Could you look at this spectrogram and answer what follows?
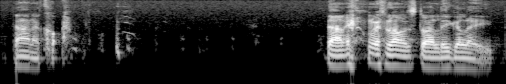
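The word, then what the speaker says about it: Dana: it's spelled d-a-n-a um i think her parents kind of misspelled it but the pronunciation is donna donna darling with long-star legal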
